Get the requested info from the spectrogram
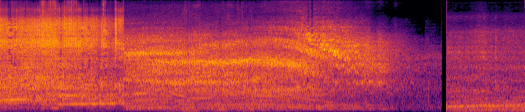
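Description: Cars accelerating hard with engines revving, then tires squealing through a burnout as the engine runs, fading away. About five and a half seconds in, another engine starts up suddenly, running steadily.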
